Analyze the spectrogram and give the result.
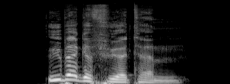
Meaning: strong dative masculine/neuter singular of übergeführt
- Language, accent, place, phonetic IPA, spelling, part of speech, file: German, Germany, Berlin, [ˈyːbɐɡəˌfyːɐ̯təm], übergeführtem, adjective, De-übergeführtem.ogg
